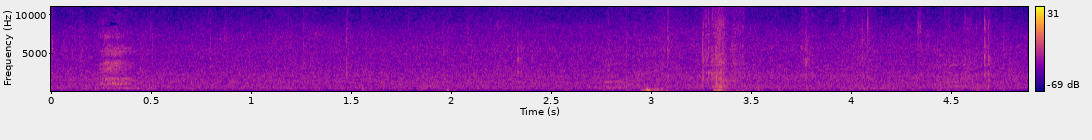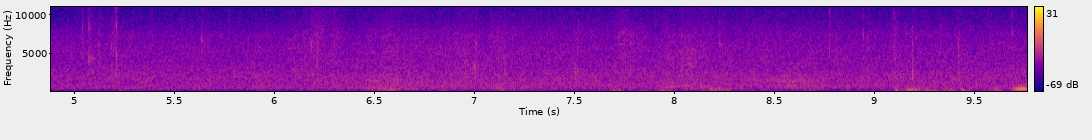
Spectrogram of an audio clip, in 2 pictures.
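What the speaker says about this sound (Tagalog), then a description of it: "malakas ang ulan" Steady, dense rain hissing down in a continuous wash, with a few brief knocks and rustles breaking through the downpour.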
